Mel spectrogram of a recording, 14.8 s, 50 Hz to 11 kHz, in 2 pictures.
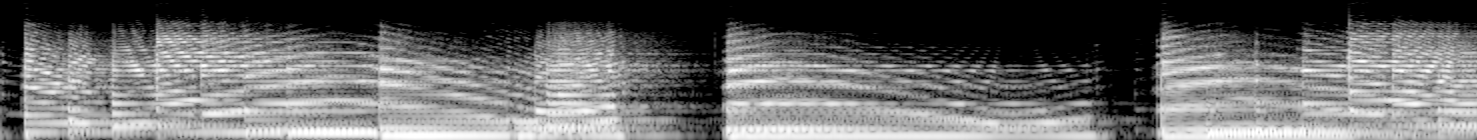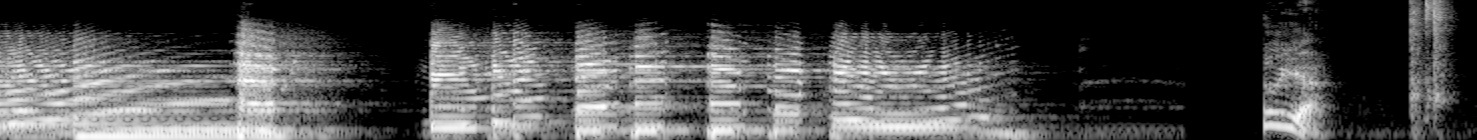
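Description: Electric guitar played through a flanger pedal into a Friedman Runt 50 amp: loud sustained chords and riffs with a sweeping jet-like swirl, broken by short pauses, ending with a few quick picked notes.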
